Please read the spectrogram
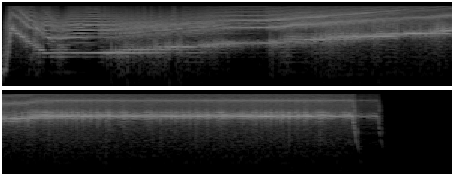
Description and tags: Flo fx xvi
made with an access virus ti
access, fx, synth, ti, virus, virusti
